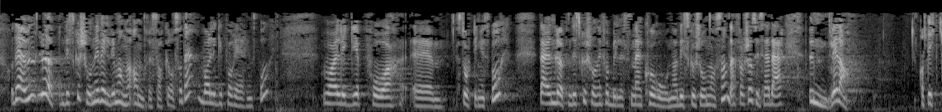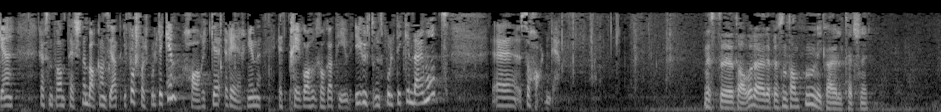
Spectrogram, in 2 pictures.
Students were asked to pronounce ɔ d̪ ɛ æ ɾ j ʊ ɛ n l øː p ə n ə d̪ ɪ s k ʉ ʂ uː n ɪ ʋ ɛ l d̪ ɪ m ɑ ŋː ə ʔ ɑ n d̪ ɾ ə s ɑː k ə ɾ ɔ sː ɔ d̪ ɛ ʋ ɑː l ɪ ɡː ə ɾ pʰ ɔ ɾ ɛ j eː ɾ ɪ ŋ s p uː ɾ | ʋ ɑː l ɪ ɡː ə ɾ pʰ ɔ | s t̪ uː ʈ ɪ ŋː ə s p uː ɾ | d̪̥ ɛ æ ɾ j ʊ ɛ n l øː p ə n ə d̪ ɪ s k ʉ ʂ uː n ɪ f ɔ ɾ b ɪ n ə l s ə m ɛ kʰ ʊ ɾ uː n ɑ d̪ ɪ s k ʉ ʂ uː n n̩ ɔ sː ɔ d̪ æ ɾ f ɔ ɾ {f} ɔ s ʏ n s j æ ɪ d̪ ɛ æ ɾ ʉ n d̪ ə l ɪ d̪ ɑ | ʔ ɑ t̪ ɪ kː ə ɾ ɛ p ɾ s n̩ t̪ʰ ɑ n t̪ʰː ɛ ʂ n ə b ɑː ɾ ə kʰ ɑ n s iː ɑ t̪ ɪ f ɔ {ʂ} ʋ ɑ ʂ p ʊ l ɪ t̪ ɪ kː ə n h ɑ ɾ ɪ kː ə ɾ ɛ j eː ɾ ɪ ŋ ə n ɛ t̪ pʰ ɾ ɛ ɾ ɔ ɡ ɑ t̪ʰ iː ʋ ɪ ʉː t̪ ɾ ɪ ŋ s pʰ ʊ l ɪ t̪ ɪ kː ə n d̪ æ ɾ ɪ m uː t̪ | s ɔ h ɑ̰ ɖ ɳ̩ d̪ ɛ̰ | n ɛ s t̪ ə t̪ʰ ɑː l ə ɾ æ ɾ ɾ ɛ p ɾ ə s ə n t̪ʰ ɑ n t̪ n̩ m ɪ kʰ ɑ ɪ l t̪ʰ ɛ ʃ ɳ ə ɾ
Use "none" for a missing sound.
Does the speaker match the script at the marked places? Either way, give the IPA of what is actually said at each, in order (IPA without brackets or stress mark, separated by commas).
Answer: ʂ, ʂ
